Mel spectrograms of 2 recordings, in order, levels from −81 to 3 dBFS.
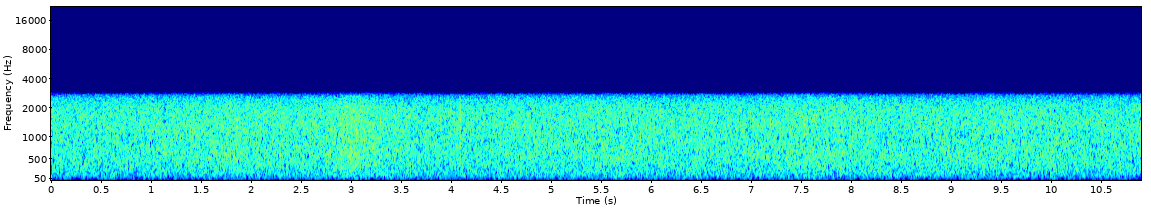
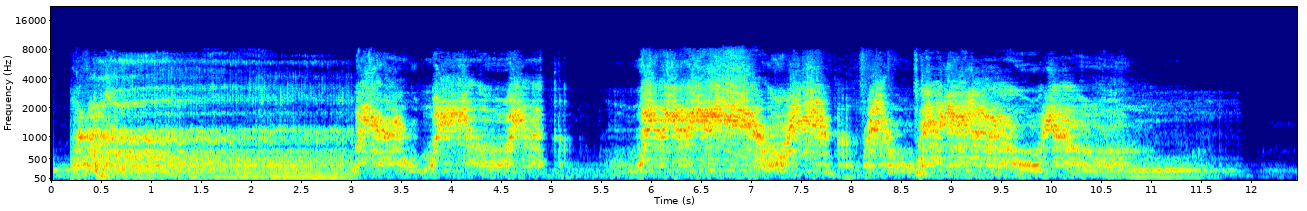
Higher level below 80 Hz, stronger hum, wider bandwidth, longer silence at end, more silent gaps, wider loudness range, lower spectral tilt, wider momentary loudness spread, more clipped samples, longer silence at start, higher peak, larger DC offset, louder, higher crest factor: second, -64 dBFS vs -46 dBFS; neither; second, 4.1 kHz vs 8.8 kHz; second, 0 s vs 0.8 s; neither; second, 1 LU vs 6 LU; first, -9.5 dB/octave vs -4 dB/octave; second, 2 LU vs 15 LU; neither; about the same, 0 s vs 0 s; second, -14 dBFS vs -2 dBFS; neither; second, -32 LUFS vs -17 LUFS; about the same, 20 dB vs 16 dB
